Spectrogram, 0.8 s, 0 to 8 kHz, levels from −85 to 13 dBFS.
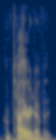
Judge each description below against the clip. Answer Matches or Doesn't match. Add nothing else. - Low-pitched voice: Matches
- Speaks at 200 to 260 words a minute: Doesn't match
